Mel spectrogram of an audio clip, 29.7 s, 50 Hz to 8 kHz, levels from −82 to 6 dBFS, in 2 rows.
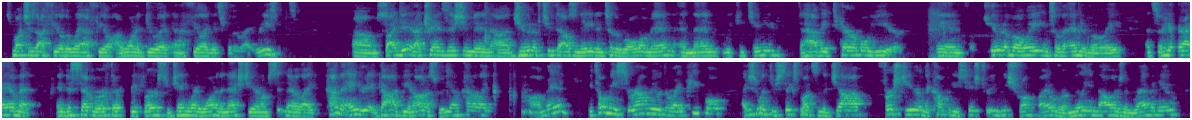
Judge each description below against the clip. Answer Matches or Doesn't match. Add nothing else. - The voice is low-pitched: Doesn't match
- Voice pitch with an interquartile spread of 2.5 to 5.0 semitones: Matches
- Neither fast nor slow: Doesn't match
